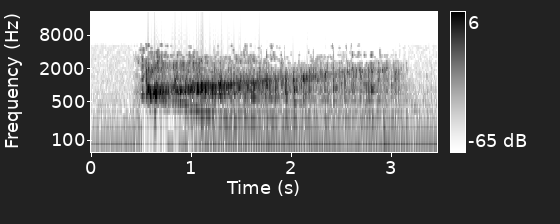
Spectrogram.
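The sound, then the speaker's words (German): Water pours steadily into a glass for about three seconds, a continuous splashing stream that starts abruptly and then stops, with no voices. “Puh, ein Glas Wasser bitte.”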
